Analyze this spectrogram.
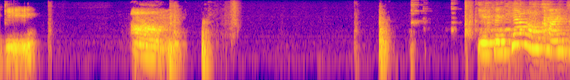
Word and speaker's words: ghee: It's like, how do you say it? Ghee? I think you pronounce it ghee.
